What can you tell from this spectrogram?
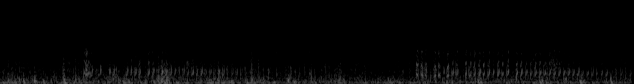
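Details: Young crab-eating raccoon nursing on a human pacifier: continuous rough, low purr-like rumbling, then a louder stretch of buzzy, nasal humming chirrs in the last two seconds.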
